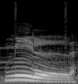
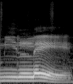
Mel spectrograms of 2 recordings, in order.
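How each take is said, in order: First: The word is said plainly as French 'mil'. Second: The vowel is given a made-up, non-French sound. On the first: The speaker calls it right. "tapi mil" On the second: The speaker calls it wrong. "jangan mengarang-arang E. Jadi bukan mile"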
